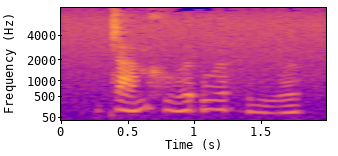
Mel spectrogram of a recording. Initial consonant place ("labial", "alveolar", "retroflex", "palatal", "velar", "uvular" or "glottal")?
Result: palatal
